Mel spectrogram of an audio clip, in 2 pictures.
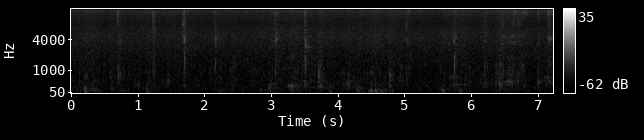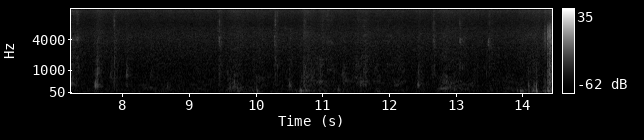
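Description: A man chews food wetly and loudly, close to a microphone.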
